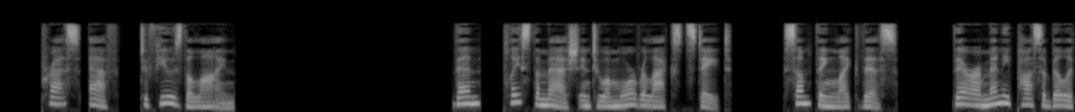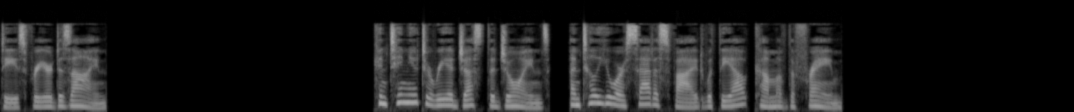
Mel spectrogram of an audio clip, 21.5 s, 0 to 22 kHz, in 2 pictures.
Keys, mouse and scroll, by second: 0.9 f, 1.7-4.3 middle drag, 4.3-5.4 scroll up 1, 5.6 click, 6.6 g, 9.8-10.1 scroll down 1, 10.1-15.0 middle drag, 15.0 click, 16.1 g, 18.1 click, 18.4 g, 20.8 scroll down 2, 21.1-21.4 middle drag.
